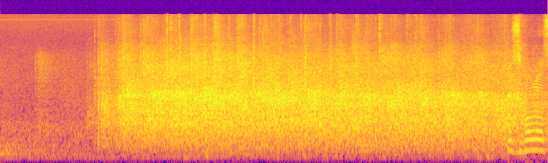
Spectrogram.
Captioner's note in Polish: oklaski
